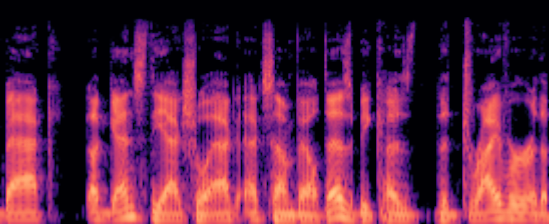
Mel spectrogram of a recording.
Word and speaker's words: Valdez: And like that was, I had to be referencing back against the actual Exxon Valdez because the driver or the pilot of that ship, or the captain, I guess, was wasted.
